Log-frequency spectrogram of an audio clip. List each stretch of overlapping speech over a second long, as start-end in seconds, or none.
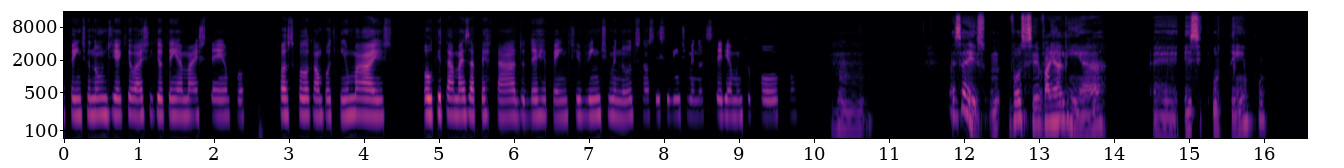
none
